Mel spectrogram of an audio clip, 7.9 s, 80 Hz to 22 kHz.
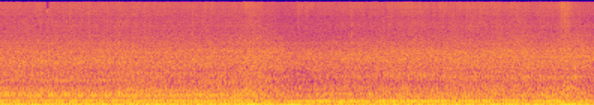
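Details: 1971 Alfa Romeo 1750 GTV, manual, cold start: a fast, steady idle with even firing and a brief dip partway through. The idle is high because the engine is cold and is going down; it may need adjustment.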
